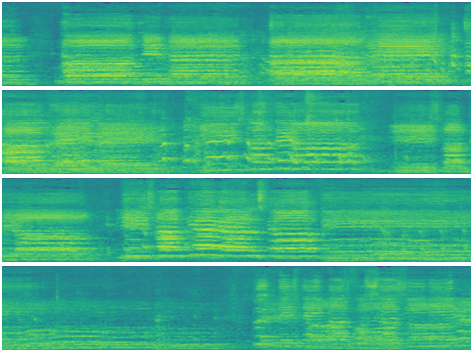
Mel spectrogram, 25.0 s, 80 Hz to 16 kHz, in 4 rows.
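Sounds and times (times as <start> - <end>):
men's choir singing unaccompanied: 0.0 - 25.0.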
